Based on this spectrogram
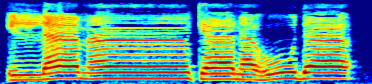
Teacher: هذه الألف المبدلة من التنوين لا تعطى أكثر من حركتين. إلا من كان هودا فقط، إلا من كان هودا، وهذا حالة الوقف عليها فقط لا حالة الوصل. · Term: تنوين العوض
